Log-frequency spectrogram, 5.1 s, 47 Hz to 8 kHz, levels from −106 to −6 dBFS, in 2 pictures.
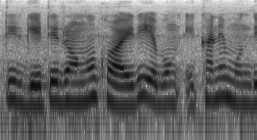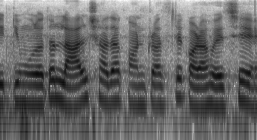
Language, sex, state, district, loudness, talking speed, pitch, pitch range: Bengali, female, West Bengal, Paschim Medinipur, -18 LUFS, 210 wpm, 185 Hz, 175-205 Hz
